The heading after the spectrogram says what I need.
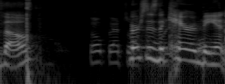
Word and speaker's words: Caribbean: Nope, that's versus the Caribbean. I think when growing up, I always said the Caribbean. As I've gotten older, I've said the Caribbean. I feel like it's like the lazy pronunciation.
